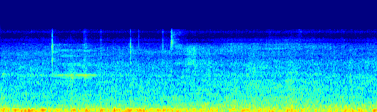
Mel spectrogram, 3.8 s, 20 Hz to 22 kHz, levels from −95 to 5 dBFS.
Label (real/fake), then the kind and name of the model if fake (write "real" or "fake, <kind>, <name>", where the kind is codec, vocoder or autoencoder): fake, codec, SNAC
